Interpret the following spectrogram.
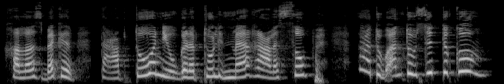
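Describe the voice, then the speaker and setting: Performer doing a fussing Egyptian village mom, very high, rapid and bright, scolding but tender. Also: animated, exaggerated voice. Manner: scolding yet tender, coaxing. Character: worried village mother of young daughters. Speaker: mother. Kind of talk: homemade family drama voice acting.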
